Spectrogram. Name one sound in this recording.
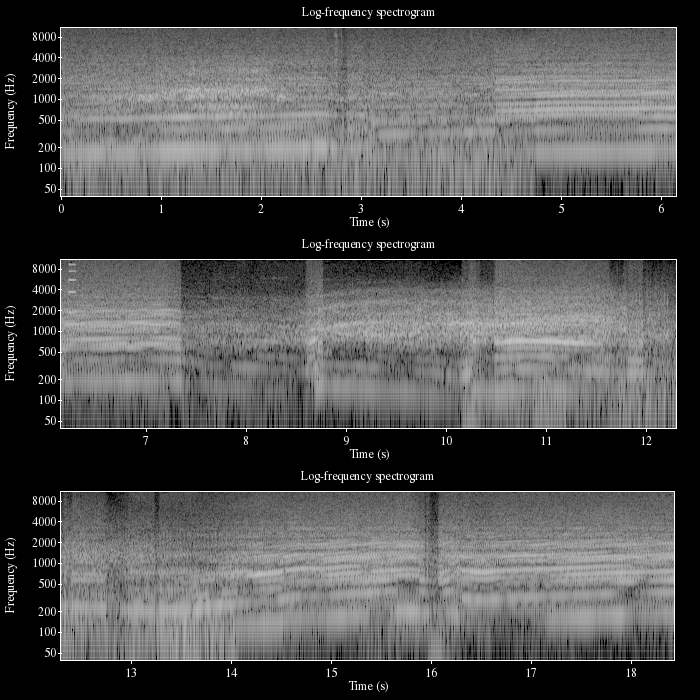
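A racing car engine roars loudly, revving up through the gears and dropping in pitch when it shifts and brakes.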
